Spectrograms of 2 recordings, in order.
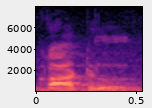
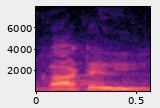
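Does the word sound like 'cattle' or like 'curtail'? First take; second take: cattle; curtail. First: It sounds like a different word, cattle. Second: It sounds like the word curtail. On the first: It names a different thing. The speaker calls it wrong. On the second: It means to reduce something. The speaker calls it right.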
